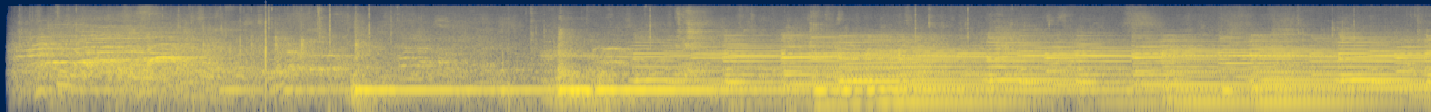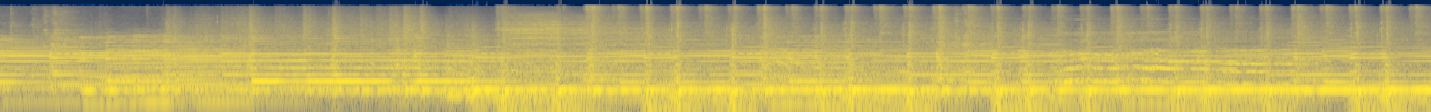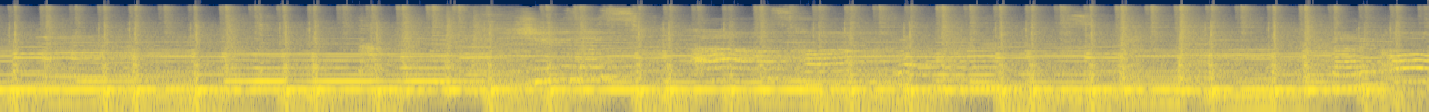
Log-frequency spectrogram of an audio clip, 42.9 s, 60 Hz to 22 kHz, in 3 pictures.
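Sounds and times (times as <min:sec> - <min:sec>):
live band playing slow song: 0:00.4 - 0:42.9
keyboard and bass notes: 0:03.4 - 0:42.9
drum kit with cymbals: 0:16.0 - 0:42.9
woman singing: 0:24.2 - 0:28.0, 0:33.5 - 0:40.1, 0:41.7 - 0:42.9.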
